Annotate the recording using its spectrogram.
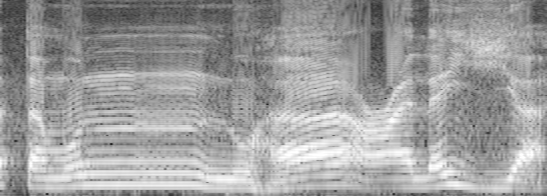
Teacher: یہاں نون مشدد ہے، اس میں غنہ ہوگا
